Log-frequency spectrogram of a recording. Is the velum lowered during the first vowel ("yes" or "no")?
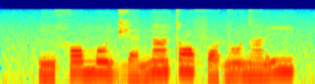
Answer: yes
